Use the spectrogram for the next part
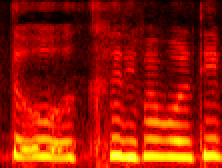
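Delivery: ordinary delivery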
